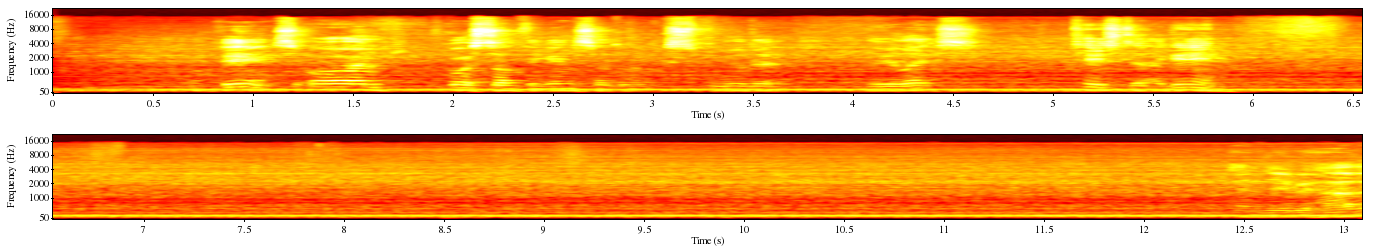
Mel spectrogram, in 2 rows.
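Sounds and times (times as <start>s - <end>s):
microwave oven humming: 0.0s - 13.0s.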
